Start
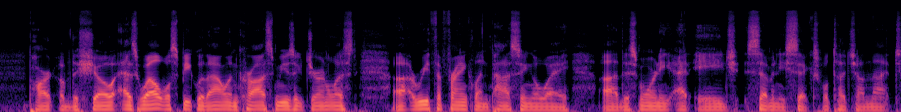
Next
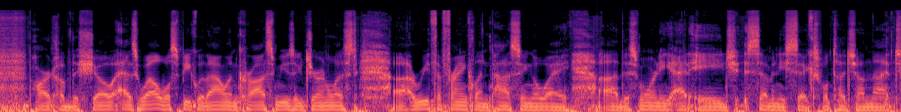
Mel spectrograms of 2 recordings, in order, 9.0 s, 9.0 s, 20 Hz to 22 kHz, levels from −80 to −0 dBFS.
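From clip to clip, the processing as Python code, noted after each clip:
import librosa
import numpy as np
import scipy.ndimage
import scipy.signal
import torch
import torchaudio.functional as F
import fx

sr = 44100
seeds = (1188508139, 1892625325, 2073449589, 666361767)

y = fx.env_flatten(x, sr, amount_pct=100)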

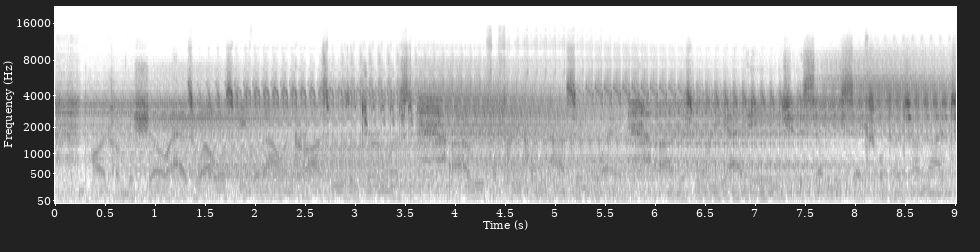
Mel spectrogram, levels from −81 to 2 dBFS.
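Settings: y = fx.bandpass_q(x, sr, hz=3500.0, q=2.8)
y = fx.echo_swell(y, sr, ms=92, loudest=5, wet_db=-9.5)
y = y * librosa.db_to_amplitude(-6.0)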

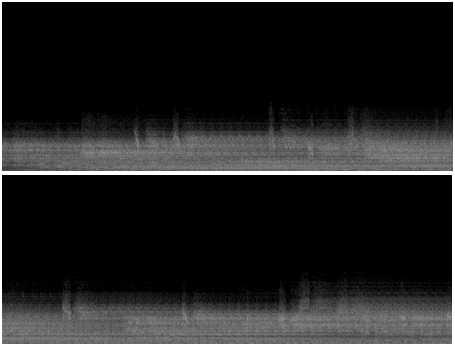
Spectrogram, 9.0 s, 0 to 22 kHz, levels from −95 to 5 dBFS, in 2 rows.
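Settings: y = scipy.signal.sosfilt(scipy.signal.butter(2, 1900.0, 'lowpass', fs=sr, output='sos'), x)
y = fx.low_shelf(y, sr, hz=140.0, db=6.5)
y = fx.rev_freeverb(y, sr, rt60_s=4.5, hf_ratio=0.4, predelay_ms=80, drr_db=-5.5)
y = y * librosa.db_to_amplitude(-3.0)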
